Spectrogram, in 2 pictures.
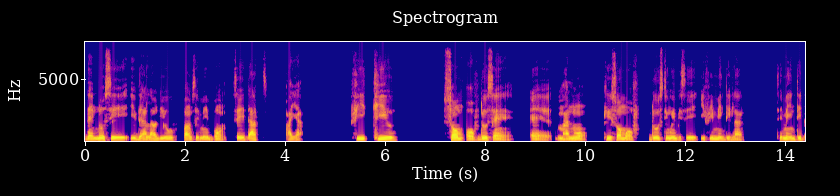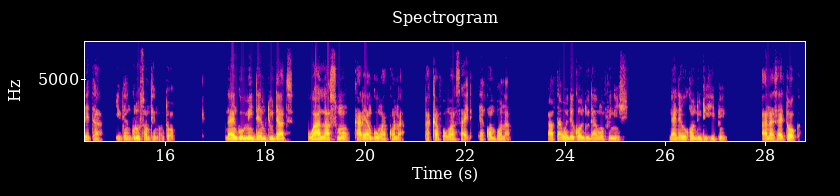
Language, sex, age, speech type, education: Nigerian Pidgin, male, 30-45, spontaneous, primary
